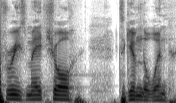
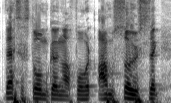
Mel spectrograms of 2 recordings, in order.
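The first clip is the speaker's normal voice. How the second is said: ordinary talk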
